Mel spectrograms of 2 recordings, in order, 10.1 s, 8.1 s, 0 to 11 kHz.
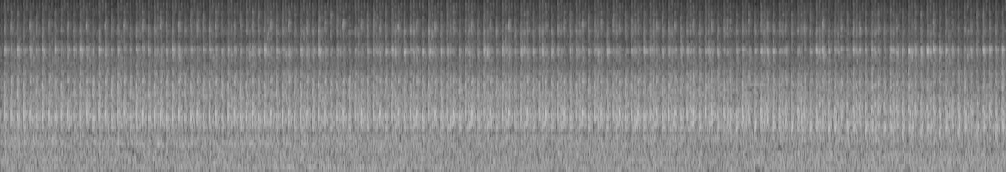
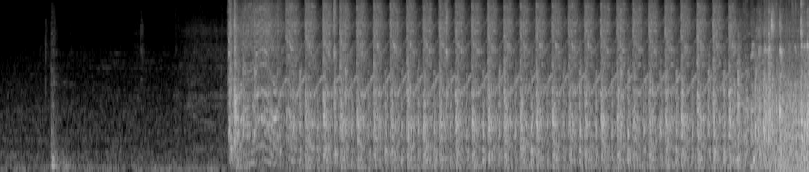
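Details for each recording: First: Volvo D13 diesel after replacing double idler gear in timing gear compartment, following a hard start; settles into steady idle, even rapid clatter about three beats a second, no misses or surging. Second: Volvo D13 diesel first start after replacing double idler gear in timing gear compartment; starter cranks steadily about three turns a second for six seconds without catching, hard start.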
